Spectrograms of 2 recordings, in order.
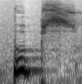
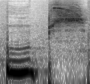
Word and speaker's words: oops: mean this word oops you can actually either say oops or oops it goes both ways great the remaining three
